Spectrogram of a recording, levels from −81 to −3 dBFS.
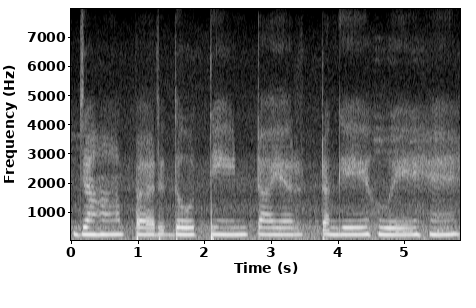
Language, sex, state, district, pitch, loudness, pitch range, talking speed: Hindi, female, Madhya Pradesh, Umaria, 235 Hz, -16 LUFS, 230-240 Hz, 80 wpm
